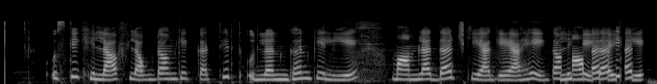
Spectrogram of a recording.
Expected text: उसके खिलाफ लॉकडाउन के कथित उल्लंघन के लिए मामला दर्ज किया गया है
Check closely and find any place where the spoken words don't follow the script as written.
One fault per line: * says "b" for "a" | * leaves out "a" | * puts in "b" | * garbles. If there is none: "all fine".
* garbles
